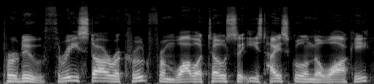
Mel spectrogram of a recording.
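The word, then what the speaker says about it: Wauwatosa: Mebo out of Purdue, three star recruit from Wawaossa East High School in Milwaukee. That's interesting. Played in four games as a freshman. It's how you know I'm in Wisconsin. I can pronounce that. Wawaossa.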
